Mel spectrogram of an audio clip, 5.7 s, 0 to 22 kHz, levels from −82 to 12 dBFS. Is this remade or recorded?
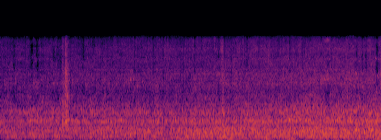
remade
